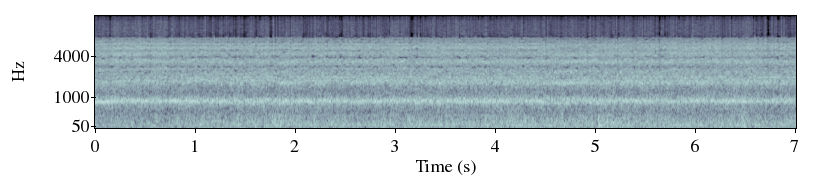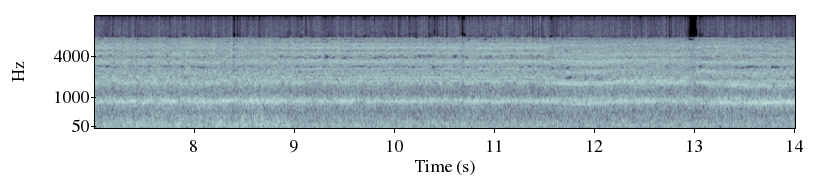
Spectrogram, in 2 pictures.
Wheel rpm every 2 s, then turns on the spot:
230, 230, 230, 230, 230, 230, 220.
none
